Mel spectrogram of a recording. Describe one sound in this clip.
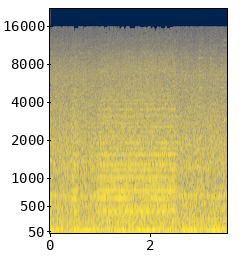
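A locomotive horn blares for a moment.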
